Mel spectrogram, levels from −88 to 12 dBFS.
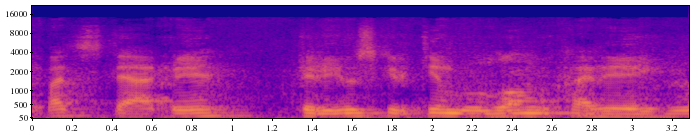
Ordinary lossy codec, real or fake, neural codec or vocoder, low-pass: MP3, 96 kbps; fake; codec, 44.1 kHz, 3.4 kbps, Pupu-Codec; 14.4 kHz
